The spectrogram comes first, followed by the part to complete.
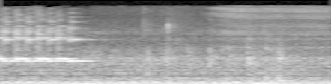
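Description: A steady, high electronic tone that cuts off about half a second in, leaving a faint low hum.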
